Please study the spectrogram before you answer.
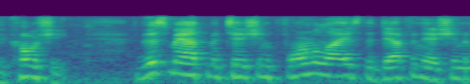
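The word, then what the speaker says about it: Cauchy: and it was this math but I always pronounce it Koshi this mathematician formalized the definition of what we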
